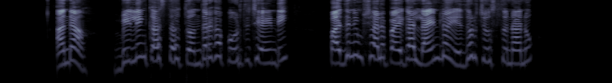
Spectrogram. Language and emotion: Telugu, angry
